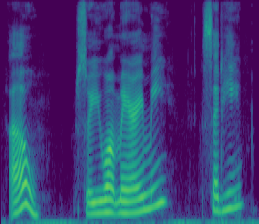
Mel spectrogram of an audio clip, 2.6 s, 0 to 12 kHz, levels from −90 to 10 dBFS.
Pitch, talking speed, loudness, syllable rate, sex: 220 Hz, 185 wpm, -19 LUFS, 5.3 syllables/s, female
